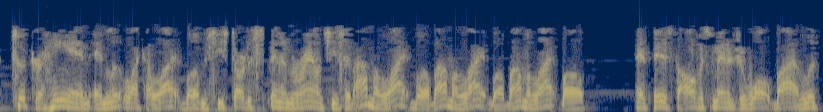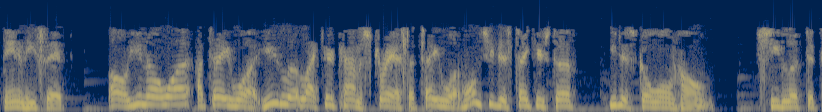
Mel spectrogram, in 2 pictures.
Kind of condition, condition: link, phone line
